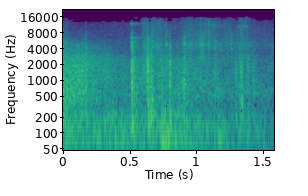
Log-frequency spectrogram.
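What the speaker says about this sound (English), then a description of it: "Where them gunshots coming from?" Several faint, distant gunshots crack in quick irregular succession in a multiplayer Civil War battle video game, muffled and low under a dull background rumble.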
